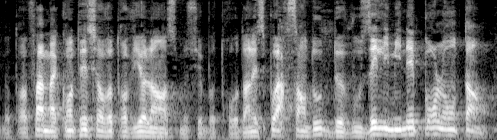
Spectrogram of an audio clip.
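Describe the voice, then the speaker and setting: In a French radio crime drama, an actor plays an examining magistrate, probing and pressing with pointed tag questions. His male voice is low, husky and a bit bright, at a moderate pace, and the mood is insistent.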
